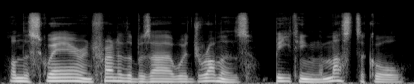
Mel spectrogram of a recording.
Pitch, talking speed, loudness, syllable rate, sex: 135 Hz, 205 wpm, -17 LUFS, 5.4 syllables/s, male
